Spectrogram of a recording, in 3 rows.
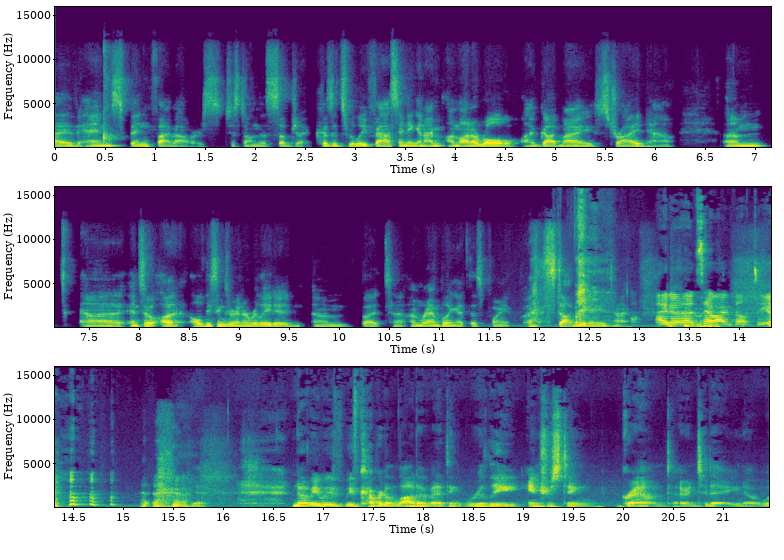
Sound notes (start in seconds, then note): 12.2 all chuckle; 15.2 laughs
